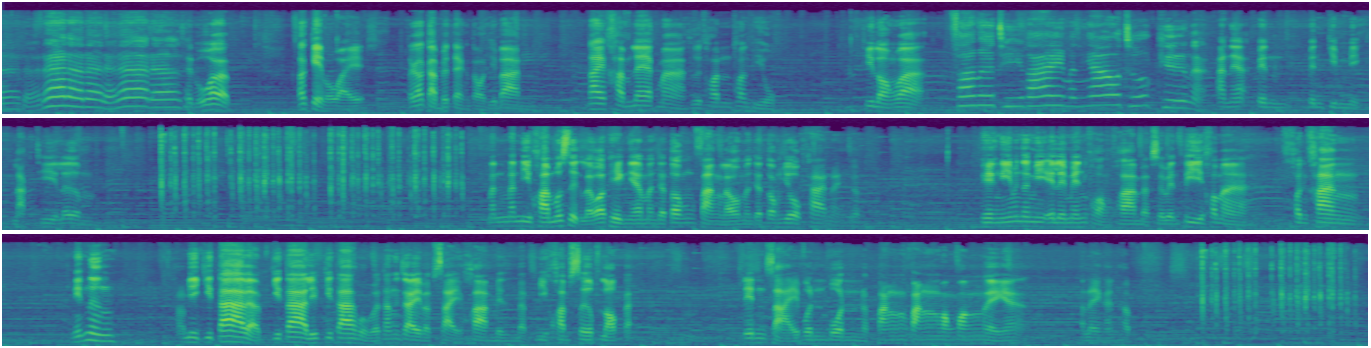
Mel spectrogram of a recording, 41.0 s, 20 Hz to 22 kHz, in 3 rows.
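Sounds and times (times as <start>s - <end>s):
soft background music: 0.0s - 41.0s
keyboard typing clicks: 15.2s - 18.4s, 39.3s - 40.9s.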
